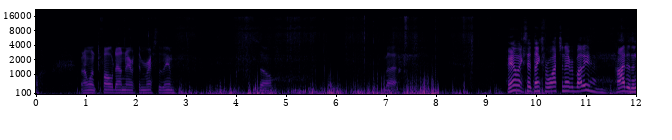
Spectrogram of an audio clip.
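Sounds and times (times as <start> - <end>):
wind rumbling on microphone: 2.0 - 12.0
footsteps crunching dry leaves: 2.1 - 9.4.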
